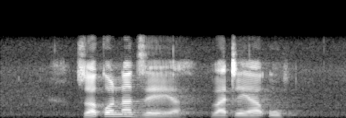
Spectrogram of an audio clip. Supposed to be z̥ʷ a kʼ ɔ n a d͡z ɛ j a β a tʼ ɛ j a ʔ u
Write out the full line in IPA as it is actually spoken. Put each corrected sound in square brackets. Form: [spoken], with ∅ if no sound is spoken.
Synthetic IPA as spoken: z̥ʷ a kʼ ɔ n a d͡z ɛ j a β a tʼ ɛ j a ʔ u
